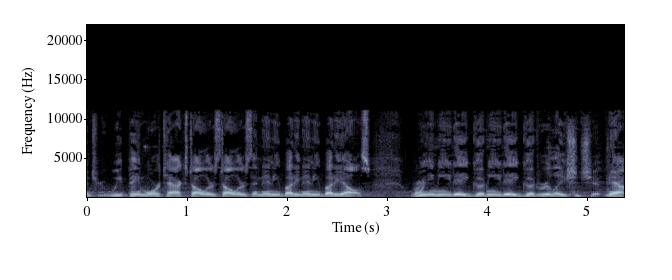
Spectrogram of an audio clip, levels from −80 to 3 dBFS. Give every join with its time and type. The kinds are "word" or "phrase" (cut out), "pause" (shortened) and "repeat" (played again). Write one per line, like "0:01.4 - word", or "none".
0:01.3 - repeat
0:02.1 - repeat
0:04.0 - repeat

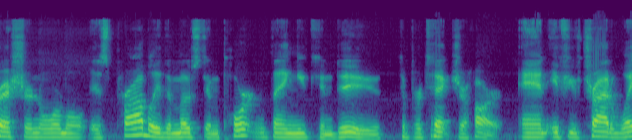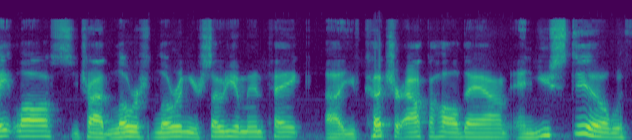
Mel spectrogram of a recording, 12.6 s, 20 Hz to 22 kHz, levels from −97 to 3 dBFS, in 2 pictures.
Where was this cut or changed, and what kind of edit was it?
0:03.9 - pause
0:05.1 - pause
0:09.5 - pause

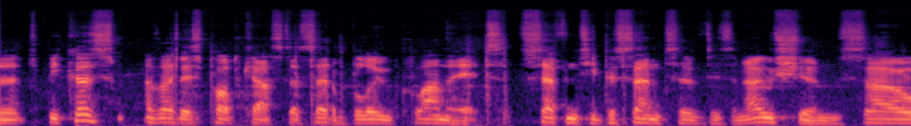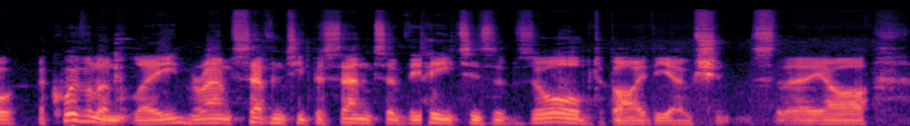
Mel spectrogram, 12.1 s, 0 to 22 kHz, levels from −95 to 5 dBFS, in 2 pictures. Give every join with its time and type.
0:01.2 - word
0:02.2 - word
0:03.4 - pause
0:04.7 - phrase
0:06.3 - pause
0:08.9 - word

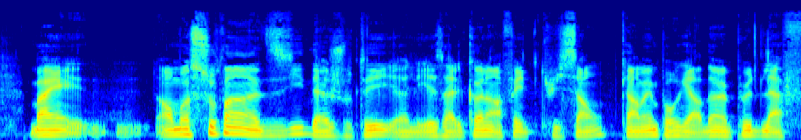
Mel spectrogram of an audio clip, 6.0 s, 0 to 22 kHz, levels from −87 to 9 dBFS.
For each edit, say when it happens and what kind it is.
0:04.6 - pause

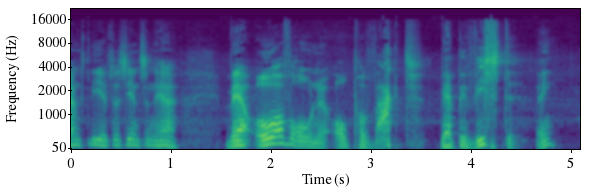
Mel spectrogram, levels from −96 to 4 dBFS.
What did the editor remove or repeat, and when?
0:03.6 - pause

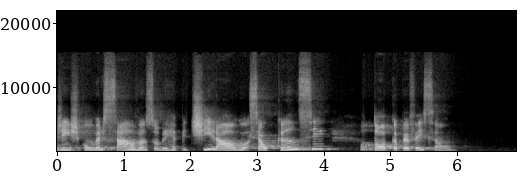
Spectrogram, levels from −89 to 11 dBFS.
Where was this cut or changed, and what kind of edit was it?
0:01.3 - phrase
0:02.8 - word
0:04.5 - word

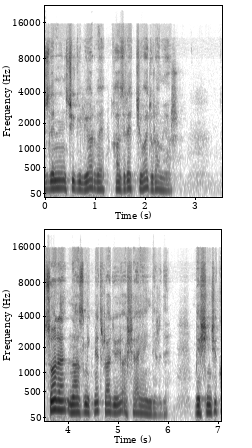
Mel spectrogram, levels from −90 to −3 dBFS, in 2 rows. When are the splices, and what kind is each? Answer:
0:01.3 - pause
0:02.1 - phrase

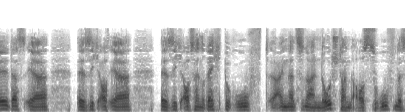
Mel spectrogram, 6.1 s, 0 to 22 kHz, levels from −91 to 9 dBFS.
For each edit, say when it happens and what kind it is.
0:01.6 - repeat

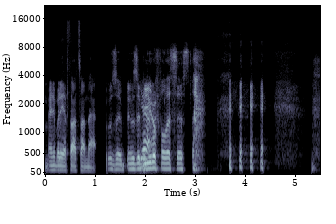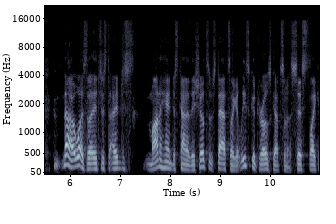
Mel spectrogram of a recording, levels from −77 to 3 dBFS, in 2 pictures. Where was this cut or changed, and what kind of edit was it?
0:01.1 - pause

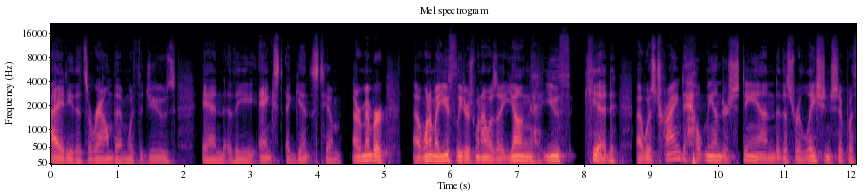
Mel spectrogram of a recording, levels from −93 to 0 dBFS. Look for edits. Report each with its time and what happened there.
0:08.7 - pause

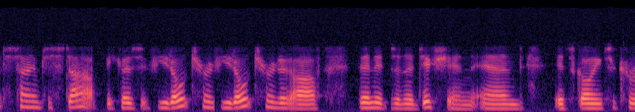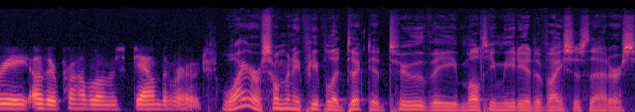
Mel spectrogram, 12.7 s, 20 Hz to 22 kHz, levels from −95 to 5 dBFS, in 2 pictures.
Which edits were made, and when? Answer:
0:02.1 - repeat
0:03.9 - word
0:07.6 - pause
0:08.5 - pause

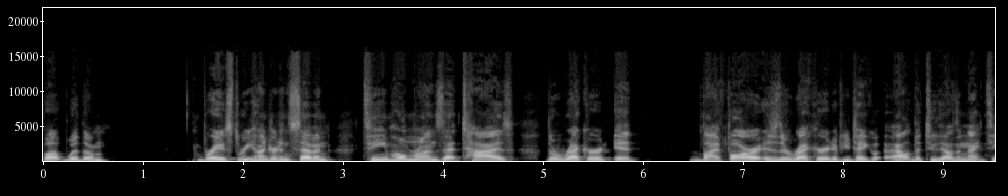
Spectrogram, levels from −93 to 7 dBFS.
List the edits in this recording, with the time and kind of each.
none

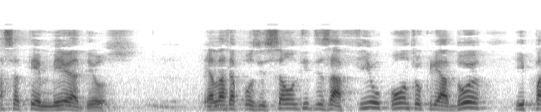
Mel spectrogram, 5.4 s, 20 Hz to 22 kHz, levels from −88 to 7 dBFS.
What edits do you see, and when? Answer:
0:02.3 - word
0:03.0 - word

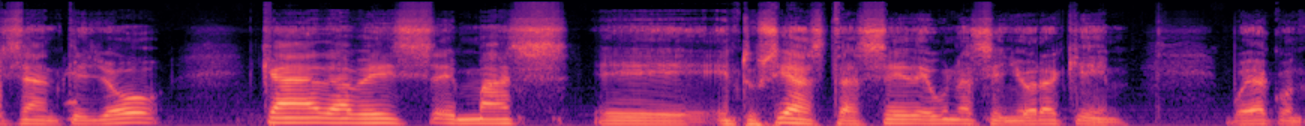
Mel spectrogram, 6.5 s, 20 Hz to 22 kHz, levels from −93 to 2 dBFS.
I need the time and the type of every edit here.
0:01.2 - word
0:02.9 - pause

